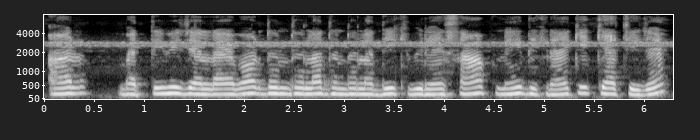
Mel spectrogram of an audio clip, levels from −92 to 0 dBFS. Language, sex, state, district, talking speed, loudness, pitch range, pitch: Hindi, female, Haryana, Jhajjar, 200 wpm, -14 LUFS, 185-210 Hz, 195 Hz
